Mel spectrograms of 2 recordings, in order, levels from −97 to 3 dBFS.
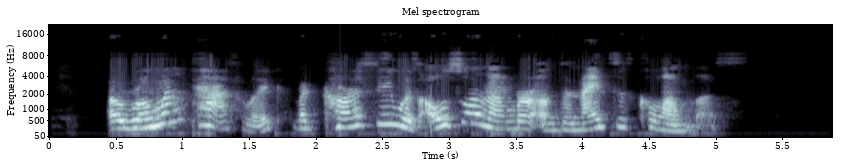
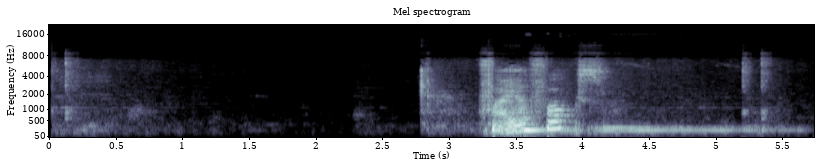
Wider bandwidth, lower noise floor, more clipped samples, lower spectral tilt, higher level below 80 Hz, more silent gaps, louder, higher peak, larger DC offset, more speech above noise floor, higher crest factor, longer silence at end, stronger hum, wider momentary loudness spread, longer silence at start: first, 8.8 kHz vs 7.8 kHz; about the same, -89 dBFS vs -86 dBFS; neither; about the same, -4.5 dB/octave vs -5.5 dB/octave; second, -70 dBFS vs -58 dBFS; neither; about the same, -15 LUFS vs -16 LUFS; about the same, 0 dBFS vs -2 dBFS; neither; about the same, 73 dB vs 71 dB; about the same, 16 dB vs 20 dB; first, 0.9 s vs 0.35 s; neither; second, 14 LU vs 25 LU; first, 0.45 s vs 0.15 s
